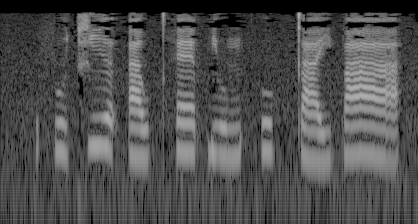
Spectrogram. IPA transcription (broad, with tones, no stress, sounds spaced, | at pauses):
f u˧˩ t͡ɕ i˥˨ ə̯ ʔ a˩ w t̪ʰ ɛː˧ p̚ j u˩˧ m pʰ u˧˥ k̚ t̪ a˩˧ j p a˥˨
